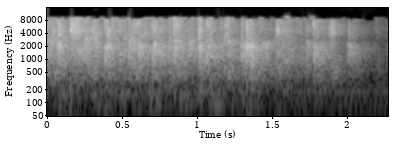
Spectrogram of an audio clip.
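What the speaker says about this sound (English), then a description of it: "So another round of applause." Audience applause at a school board of education meeting honoring students, a dense, steady wash of many hands clapping for about two seconds with no talking.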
